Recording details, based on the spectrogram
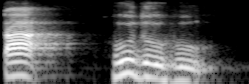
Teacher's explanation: Hamzahnya dihilangkan menjadi ta huduhu. Diganti dengan alif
